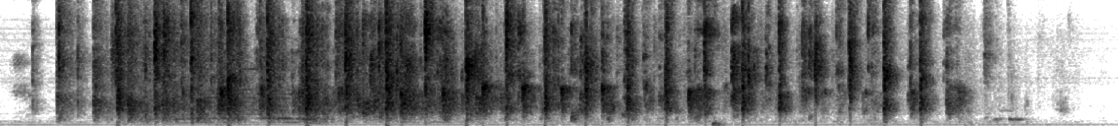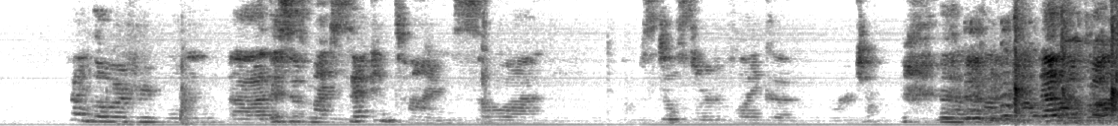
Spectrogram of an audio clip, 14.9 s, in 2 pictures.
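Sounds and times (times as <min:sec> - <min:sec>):
audience applause: 0:00.4 - 0:06.7, 0:14.1 - 0:14.9
speech: 0:11.9 - 0:14.8
laughter: 0:13.5 - 0:14.9.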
